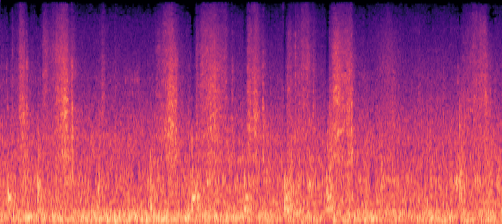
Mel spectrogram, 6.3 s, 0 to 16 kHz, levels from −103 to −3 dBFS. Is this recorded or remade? recorded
